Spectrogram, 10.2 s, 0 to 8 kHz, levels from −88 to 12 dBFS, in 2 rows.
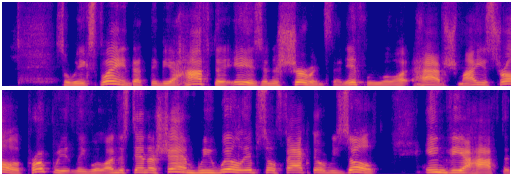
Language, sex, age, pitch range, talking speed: English, male, 50-69, 150-205 Hz, 170 wpm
